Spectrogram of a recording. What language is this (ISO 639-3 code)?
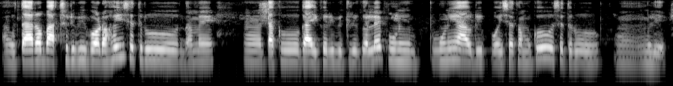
ori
